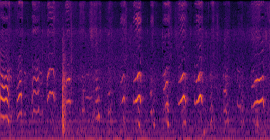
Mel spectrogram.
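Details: Female Rottweiler Lexi and male Lhasa Apso Dodger during a July mating at home. Soft, irregular whimpers with wavering pitch are punctuated by one sharp yelp, over a faint constant low hum.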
